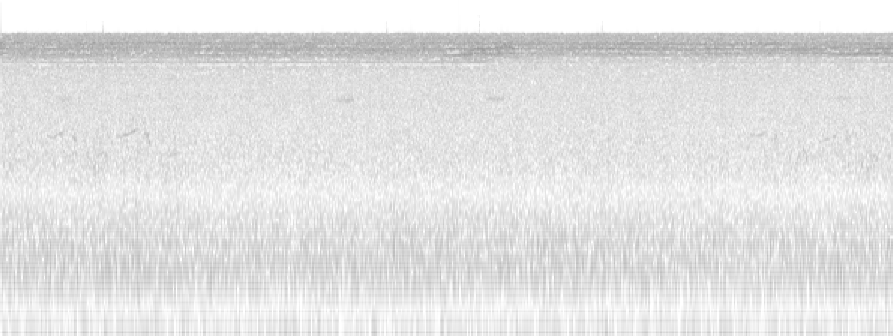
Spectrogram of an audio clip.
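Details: Steady broadband rushing noise, like wind or distant engine hum, with no clear animal calls.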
